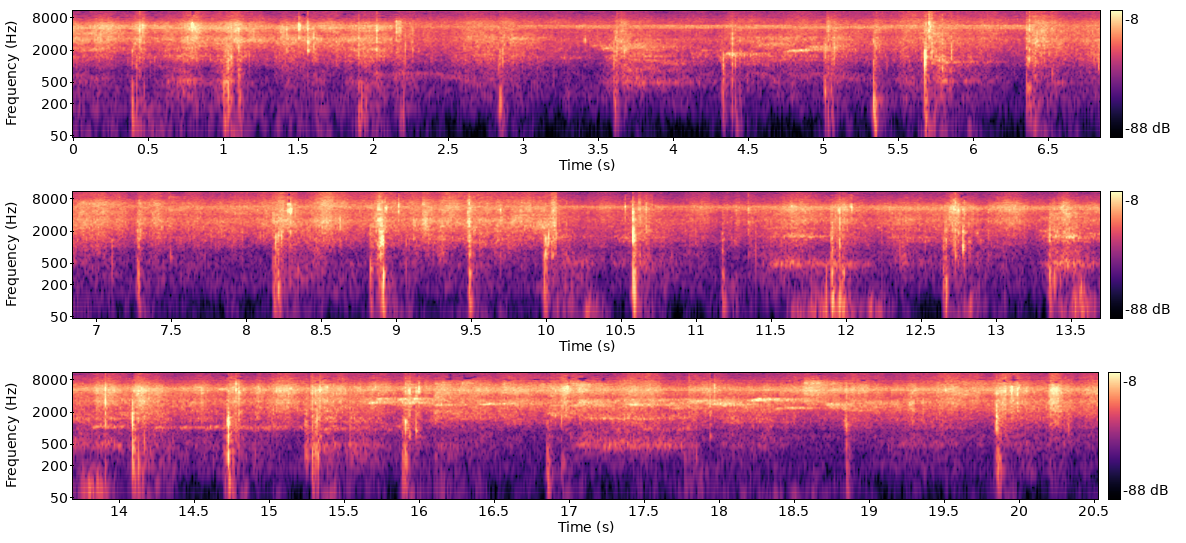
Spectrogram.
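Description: Footsteps crunch on a dirt forest trail.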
